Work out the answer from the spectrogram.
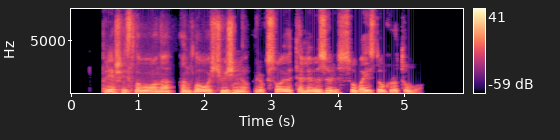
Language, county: Lithuanian, Tauragė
